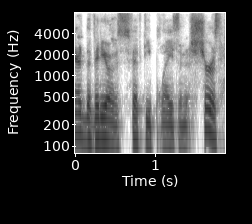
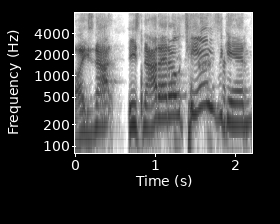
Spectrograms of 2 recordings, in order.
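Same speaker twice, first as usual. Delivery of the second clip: put-on griping, complaining voice; 10 semitones higher than usual. Imitating Stoner griping about Chase missing OTAs: Stoner griping impression. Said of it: "not having to hear about Stoner gripe about".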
